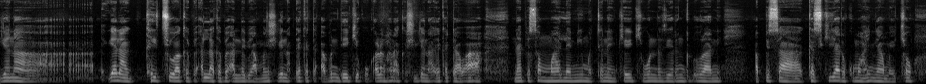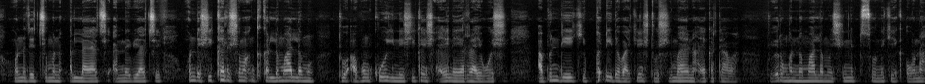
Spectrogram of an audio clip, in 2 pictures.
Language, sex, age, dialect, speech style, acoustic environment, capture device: Hausa, male, 25-34, Nigeria - Katsina, relaxed; focused, silence, mobile / Linux / Chrome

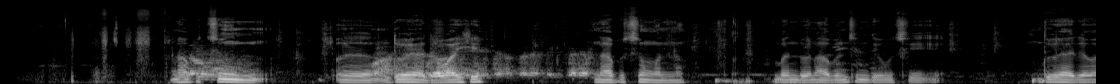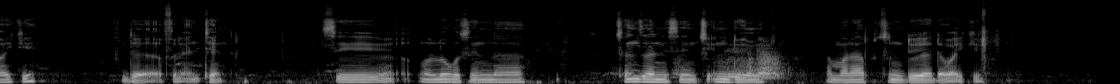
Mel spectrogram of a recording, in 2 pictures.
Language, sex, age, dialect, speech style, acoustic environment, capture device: Hausa, male, 25-34, Nigeria - Kano, happy, people talking, mobile / Linux / Chrome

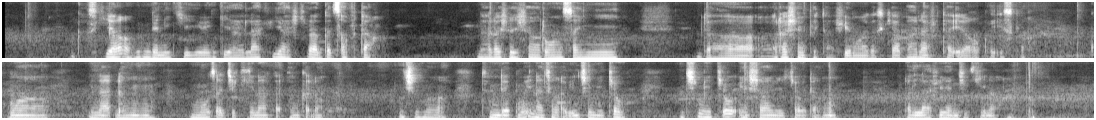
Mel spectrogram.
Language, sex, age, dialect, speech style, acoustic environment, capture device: Hausa, male, 18-24, Nigeria - Kano, relaxed, nature, mobile / Linux / Chrome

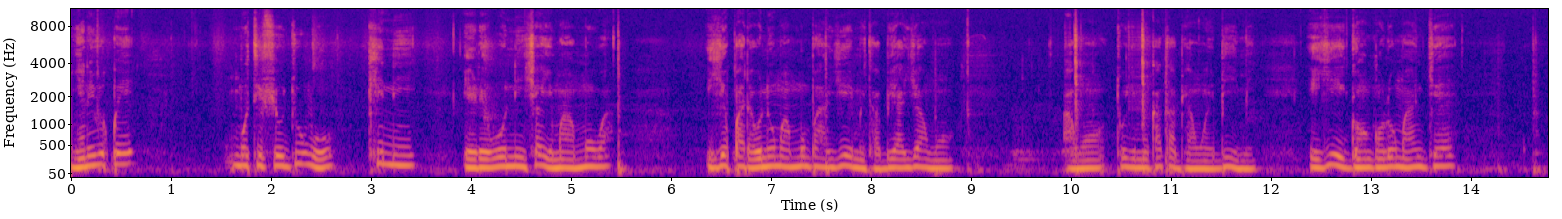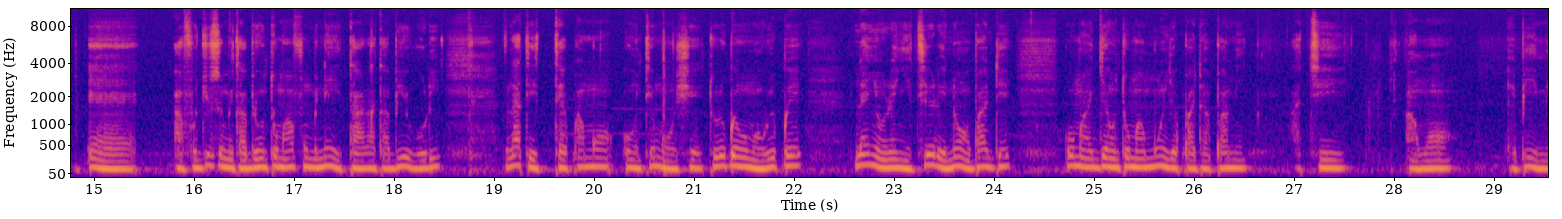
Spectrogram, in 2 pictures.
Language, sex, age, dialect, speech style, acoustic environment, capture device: Yoruba, male, 35-44, Nigeria - Lagos Yoruba, relaxed; focused, silence, mobile / Linux / Chrome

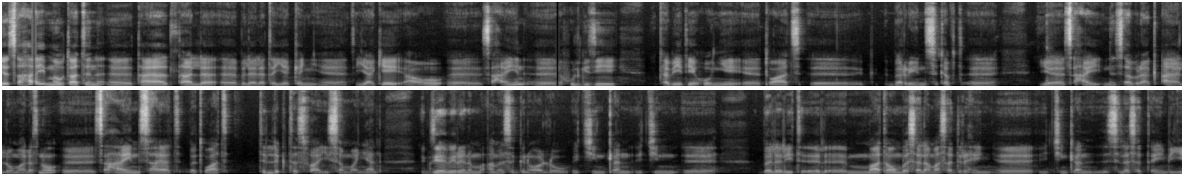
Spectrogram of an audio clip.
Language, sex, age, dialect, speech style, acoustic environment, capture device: Amharic, male, 35-44, Ethiopia - Addis Ababa, relaxed, silence, mobile / Linux / Chrome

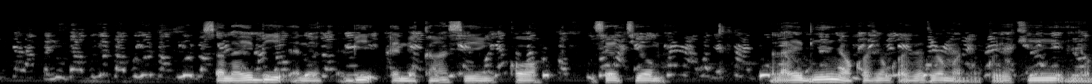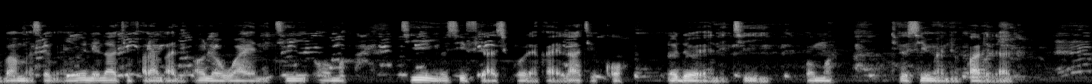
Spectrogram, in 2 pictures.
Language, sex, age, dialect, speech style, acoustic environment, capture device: Yoruba, male, 35-44, Nigeria - Lagos Yoruba, happy; anxious; excited, people talking; music; traffic, mobile / Android / Chrome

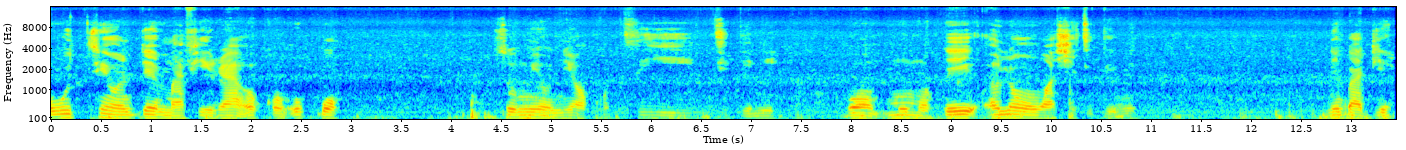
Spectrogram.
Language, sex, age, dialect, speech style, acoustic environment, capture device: Yoruba, male, 25-34, Nigeria - Nigerian Standard, relaxed; focused, appliances, mobile / Linux / Chrome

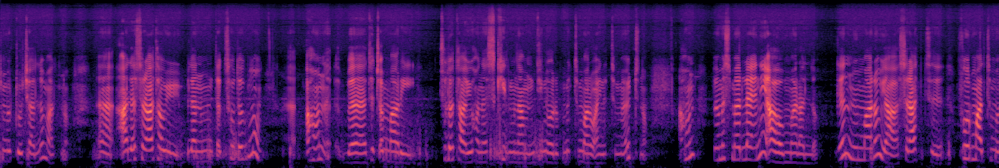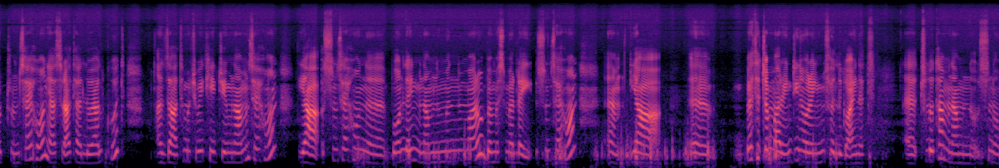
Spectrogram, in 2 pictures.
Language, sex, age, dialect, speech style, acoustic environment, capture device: Amharic, female, 18-24, Ethiopia - Addis Ababa, relaxed, silence, mobile / Linux / Chrome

